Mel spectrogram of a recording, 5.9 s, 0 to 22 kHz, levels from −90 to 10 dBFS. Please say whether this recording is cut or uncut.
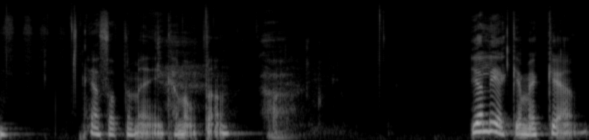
uncut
